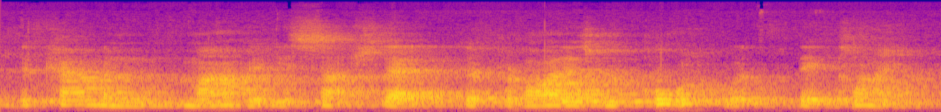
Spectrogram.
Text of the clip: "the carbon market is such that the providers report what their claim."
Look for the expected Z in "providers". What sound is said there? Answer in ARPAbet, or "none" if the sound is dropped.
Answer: Z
